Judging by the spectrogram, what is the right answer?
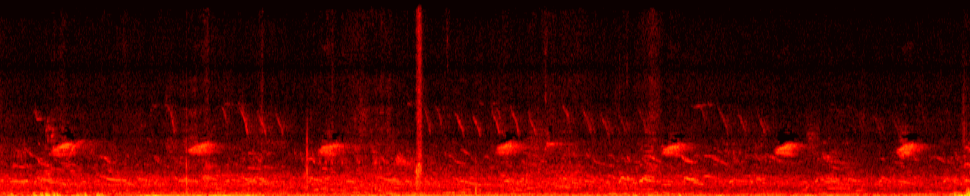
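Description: Birds calling: one short high call repeats about once a second over a busier chatter of other birds.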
